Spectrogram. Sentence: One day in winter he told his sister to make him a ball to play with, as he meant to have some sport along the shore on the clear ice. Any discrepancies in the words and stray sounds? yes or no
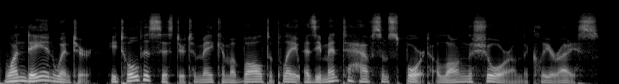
yes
